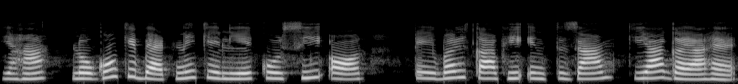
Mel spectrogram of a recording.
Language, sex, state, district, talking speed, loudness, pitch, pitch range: Hindi, female, Madhya Pradesh, Dhar, 120 wpm, -15 LUFS, 270 Hz, 260-295 Hz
